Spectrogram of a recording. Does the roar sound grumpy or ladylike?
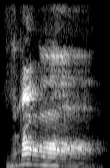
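ladylike. The roar sounds light and ladylike.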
